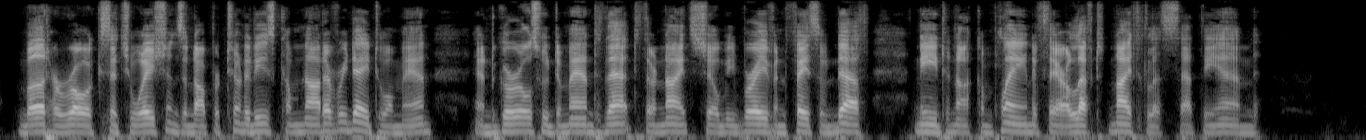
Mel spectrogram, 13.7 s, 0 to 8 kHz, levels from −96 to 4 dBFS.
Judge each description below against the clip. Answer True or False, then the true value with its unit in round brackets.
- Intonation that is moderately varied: False (1.9 semitones)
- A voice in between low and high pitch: False (110 Hz)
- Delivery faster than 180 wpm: False (160 wpm)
